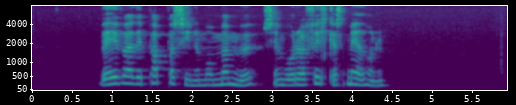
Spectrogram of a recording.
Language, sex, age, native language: Icelandic, female, 40-49, Icelandic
